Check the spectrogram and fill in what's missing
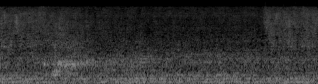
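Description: Water running from a sink faucet during hand washing, a steady loud hiss and splash that continues unbroken and close by, with no voices over it.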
